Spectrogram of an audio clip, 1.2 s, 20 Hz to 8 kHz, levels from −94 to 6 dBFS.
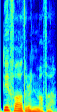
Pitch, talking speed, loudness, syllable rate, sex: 115 Hz, 210 wpm, -16 LUFS, 5.8 syllables/s, male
